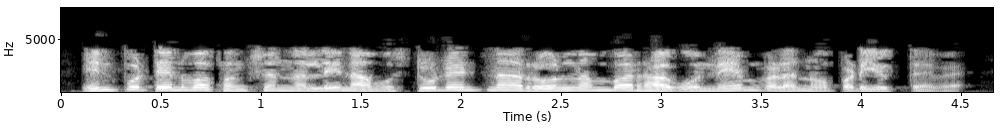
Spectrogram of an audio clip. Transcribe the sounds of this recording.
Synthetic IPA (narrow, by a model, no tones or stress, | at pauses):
inpuʈːenːuʋɐpʰɐŋkʂɐnːɐlːinaːʋusʈuːɖe̞ɳʈnɐɾoːlnɐmbɐɾɦaːɡuːneːmɡɐɭɐnːupɐɽɛjut̪ːe̞ːʋe̞̰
